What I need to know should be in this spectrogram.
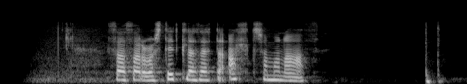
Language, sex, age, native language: Icelandic, female, 20-29, Icelandic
